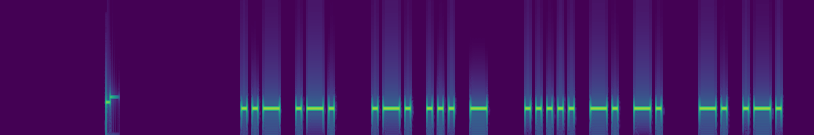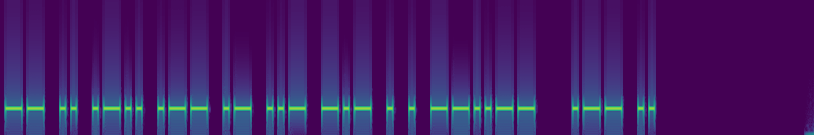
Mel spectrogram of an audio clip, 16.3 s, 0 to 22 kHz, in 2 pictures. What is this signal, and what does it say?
Morse code, heard as a keyed tone, about 22 wpm, 700 Hz. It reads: UR RST 5NN NR MILWAUKEE, WI
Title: Practice QSO - Exchange 1 - Beginning - 22wpm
